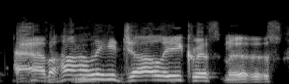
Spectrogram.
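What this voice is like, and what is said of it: Bad Elvis-style singing impression. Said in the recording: “That sounded more like a bad Elvis impersonation.”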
